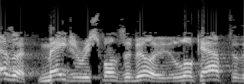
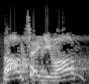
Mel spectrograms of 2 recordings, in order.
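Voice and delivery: higher, bold challenging voice; bold young David; 8 semitones higher than usual. Retold or imitated. Preacher voicing young David defying Goliath, higher and bold. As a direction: rise up and dare the giant. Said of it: "little brother stands up and says".

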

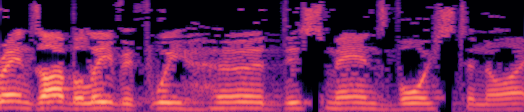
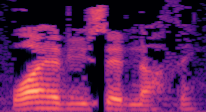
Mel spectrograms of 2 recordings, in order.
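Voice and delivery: normal talking voice

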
